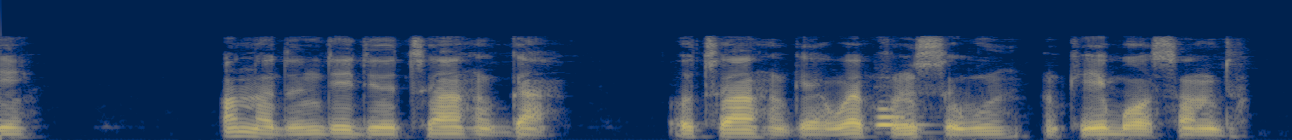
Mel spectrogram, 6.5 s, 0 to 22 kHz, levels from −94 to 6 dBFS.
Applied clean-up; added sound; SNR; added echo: none; Wind instrument, woodwind instrument; 0 dB; none.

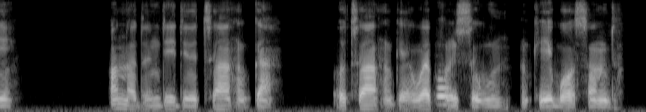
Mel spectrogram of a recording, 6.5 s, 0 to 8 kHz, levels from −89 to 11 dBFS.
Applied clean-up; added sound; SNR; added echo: neural diffusion model UNIVERSE++.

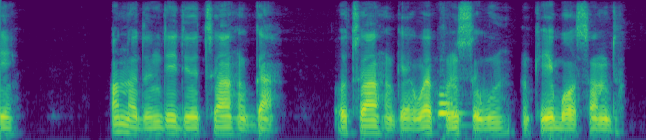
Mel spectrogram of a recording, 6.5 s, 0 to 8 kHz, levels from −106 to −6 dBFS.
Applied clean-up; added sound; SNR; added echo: neural separator model SepFormer DNS4.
